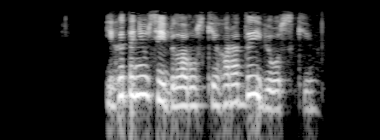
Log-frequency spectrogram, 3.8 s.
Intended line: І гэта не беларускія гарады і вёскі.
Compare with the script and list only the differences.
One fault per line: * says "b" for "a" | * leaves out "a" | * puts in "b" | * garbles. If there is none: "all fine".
* puts in "ўсе"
